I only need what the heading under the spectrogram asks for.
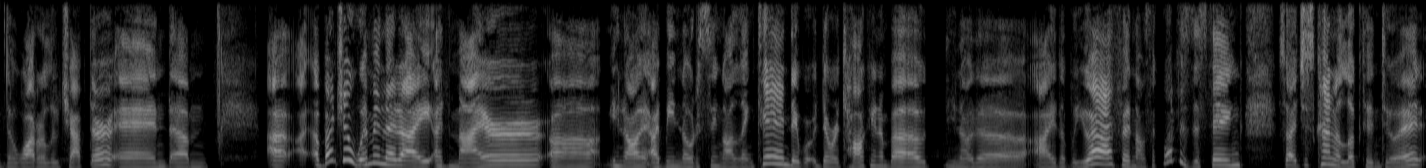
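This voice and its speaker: A woman's voice: medium pitch, normal speed, dry recording. A woman in her thirties from Romania with a Romanian accent, chatting as a podcast guest, laughing often and talking with many fillers and restarts. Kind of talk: casual interview chat.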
